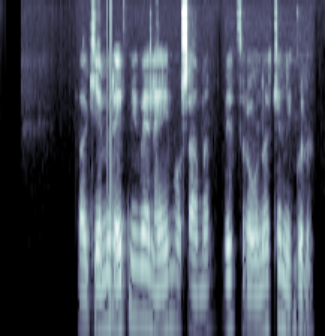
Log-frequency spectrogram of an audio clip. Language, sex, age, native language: Icelandic, male, 30-39, Icelandic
